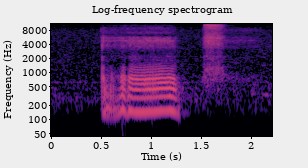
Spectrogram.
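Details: Snoring pug: a single drawn-out, buzzing, low-pitched breath noise followed by a short soft exhale; dog snoring.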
